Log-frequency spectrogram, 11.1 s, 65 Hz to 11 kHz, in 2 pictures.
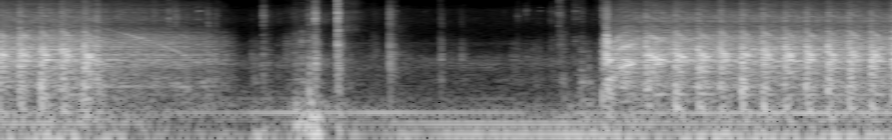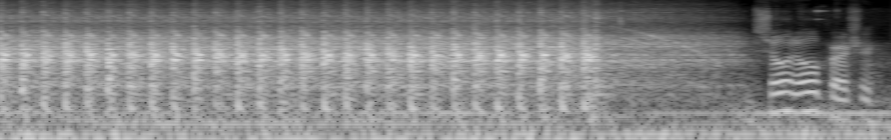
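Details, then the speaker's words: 1977 Ford Pinto Cruising Wagon with swapped 2.3 Lima engine, weak battery: strong steady cranking at about four compressions a second, never catches; cranks but does not start, fuel pressure to be checked. "started by now crank's good I mean it cranks like a healthy engine"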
